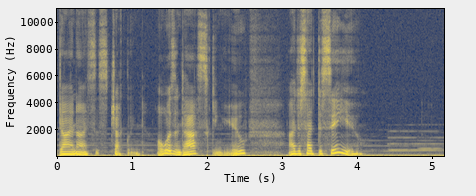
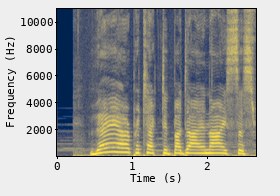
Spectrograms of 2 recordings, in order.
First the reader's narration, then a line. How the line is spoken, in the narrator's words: roared the newcomer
